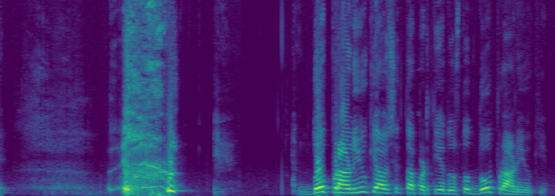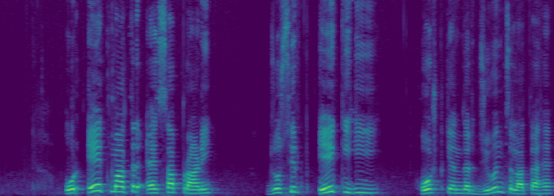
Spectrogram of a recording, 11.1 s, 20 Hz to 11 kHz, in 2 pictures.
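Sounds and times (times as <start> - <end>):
man coughing: 1.1 - 2.4.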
